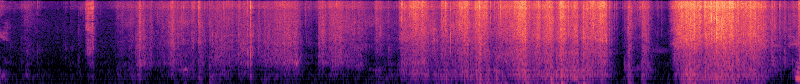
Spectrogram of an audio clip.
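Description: Tissue paper and a clear cellophane gift bag rustling and crinkling as a gift is tucked into a cardboard box and the tissue is folded over it. It starts faint, grows louder about halfway through, and is loudest for about a second near the end.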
